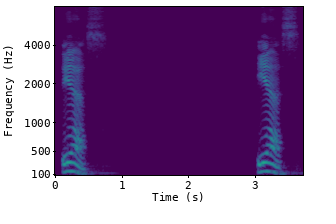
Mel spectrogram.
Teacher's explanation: This word starts by stopping the air completely by the vocal cords and then releasing it.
